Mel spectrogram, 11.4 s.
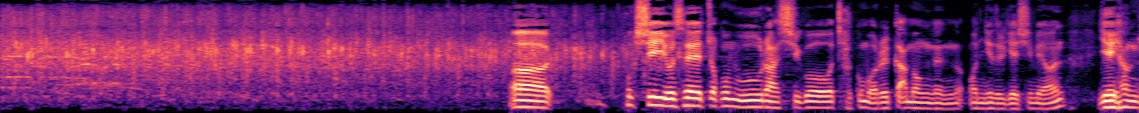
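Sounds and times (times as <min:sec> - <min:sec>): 
audience applause: 0:00.0 - 0:07.1
speech: 0:05.1 - 0:05.6, 0:06.3 - 0:11.3.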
